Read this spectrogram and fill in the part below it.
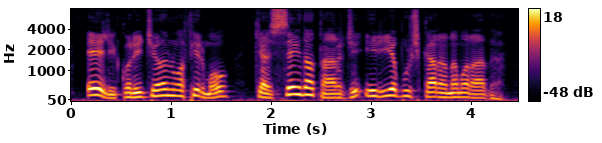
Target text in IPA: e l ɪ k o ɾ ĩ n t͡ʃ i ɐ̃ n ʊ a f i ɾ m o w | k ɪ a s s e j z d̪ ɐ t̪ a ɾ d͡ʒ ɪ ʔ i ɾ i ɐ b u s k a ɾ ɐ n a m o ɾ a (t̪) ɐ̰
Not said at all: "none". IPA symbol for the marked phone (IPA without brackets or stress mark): d̪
